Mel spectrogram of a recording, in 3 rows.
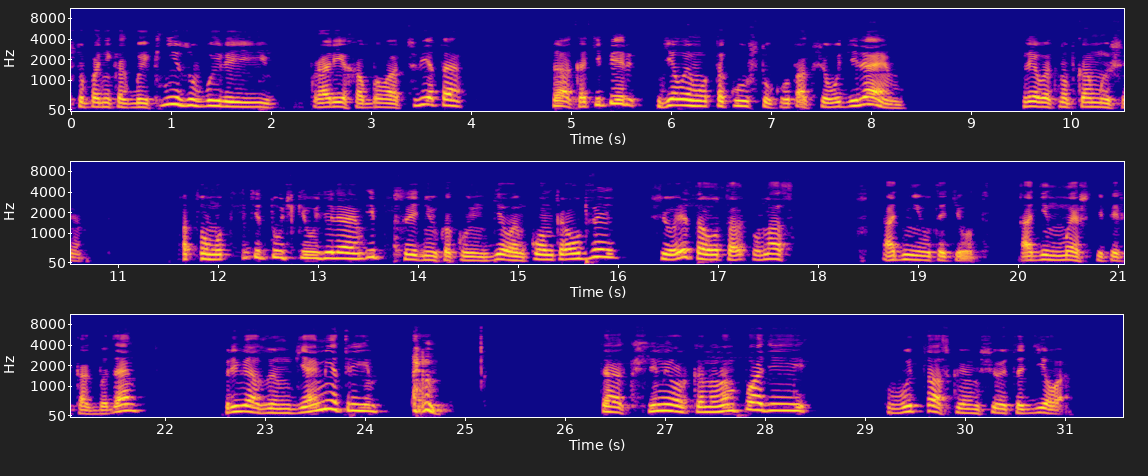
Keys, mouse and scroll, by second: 4.9 click, 6.1 click, 6.8-8.3 drag, 12.3 shift+click, 13.2 shift+click, 15.6 ctrl+j, 19.5-22.7 drag, 26.7 KP_7, 30.3-31.5 drag.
